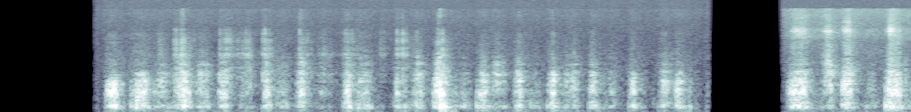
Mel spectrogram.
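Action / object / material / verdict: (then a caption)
scrape / paper lottery scratch card scraped with a coin edge / paper / none. A coin edge scrapes across the middle row of the same paper lottery scratch card, producing a rapid series of short, dry scratching strokes with a low-mid rasp. After a brief pause, the scratching resumes with brighter, hissier strokes at the end.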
